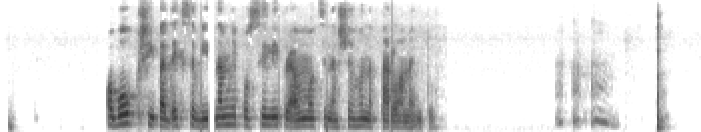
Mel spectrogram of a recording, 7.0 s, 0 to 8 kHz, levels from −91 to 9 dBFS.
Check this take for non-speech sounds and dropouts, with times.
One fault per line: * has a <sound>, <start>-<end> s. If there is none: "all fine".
* has a dropout, 2.1-2.1 s
* has a throat clearing, 5.5-6.2 s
